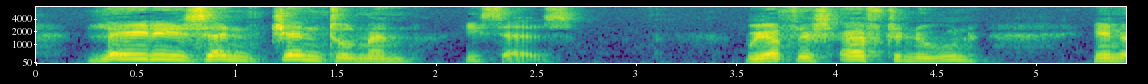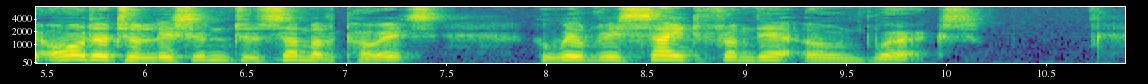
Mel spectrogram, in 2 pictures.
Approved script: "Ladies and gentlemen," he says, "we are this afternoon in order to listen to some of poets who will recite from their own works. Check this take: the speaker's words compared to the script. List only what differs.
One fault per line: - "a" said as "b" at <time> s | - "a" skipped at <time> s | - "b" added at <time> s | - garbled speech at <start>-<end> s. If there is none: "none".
none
